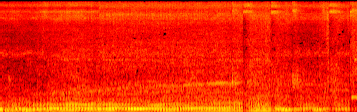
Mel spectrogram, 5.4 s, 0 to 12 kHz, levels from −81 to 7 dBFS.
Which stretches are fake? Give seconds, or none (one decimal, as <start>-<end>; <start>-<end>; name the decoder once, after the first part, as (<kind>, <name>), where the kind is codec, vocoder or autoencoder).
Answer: 0.0-1.5 (codec, DAC)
